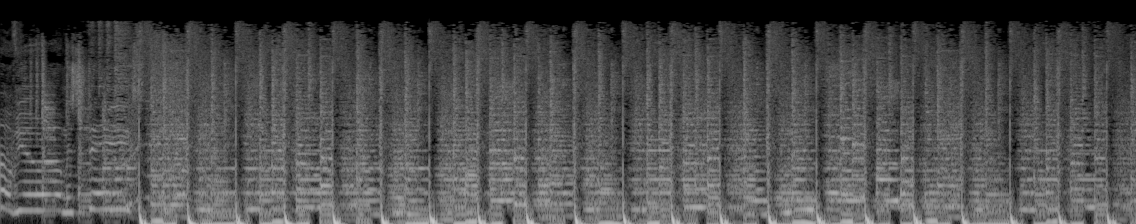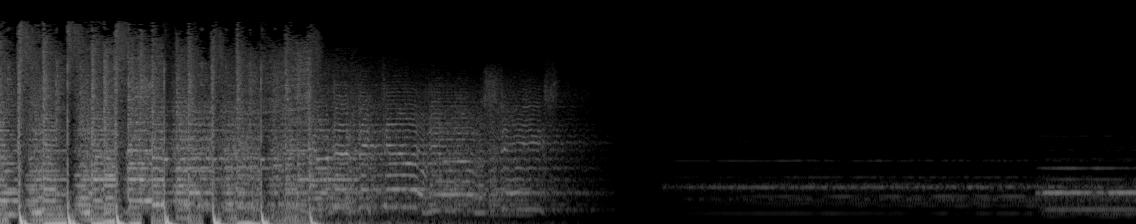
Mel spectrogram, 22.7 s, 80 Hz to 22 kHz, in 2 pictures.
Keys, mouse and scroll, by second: 0.4 click, 5.1 click, 5.4 scroll down 1, 5.9 click, 6.2 double click, 7.9 click, 9.3 Up, 9.6 Up, 11.0 click, 11.1 double click, 11.4 scroll up 1, 12.6 click, 15.6 scroll down 1, 16.2 ctrl+z, 17.2 click, 17.5 scroll down 1, 17.9-18.5 scroll up 1, 18.9 click.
